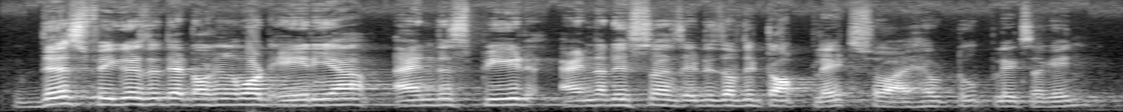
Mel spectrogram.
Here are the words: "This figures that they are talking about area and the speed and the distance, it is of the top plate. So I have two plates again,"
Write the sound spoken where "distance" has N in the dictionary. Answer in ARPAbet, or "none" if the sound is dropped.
N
